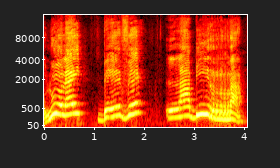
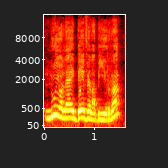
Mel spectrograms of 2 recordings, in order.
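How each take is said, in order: First: The sentence is spoken slowly. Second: The sentence is spoken quickly. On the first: "agora eu vou tentar de falar devagarzinho para você" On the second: "Agora eu vou falar rapidão as seis frases"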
